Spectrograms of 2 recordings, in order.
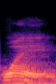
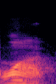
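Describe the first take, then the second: First: The vowel is pronounced as 'ay'. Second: The vowel is pronounced as 'ah'. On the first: The speaker calls it wrong. "Not Wayne" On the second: The speaker calls it right. "because all our vowel sounds is ah"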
